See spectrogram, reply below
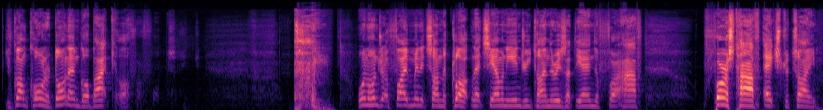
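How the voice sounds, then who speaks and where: An Irish man hosting a fan watchalong, giving excitable partisan live commentary on a football match with a croaky, worn voice. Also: high voice, normal speed, long pauses. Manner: excitable partisan, shouts encouragement at players. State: voice going croaky from hours of talking.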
